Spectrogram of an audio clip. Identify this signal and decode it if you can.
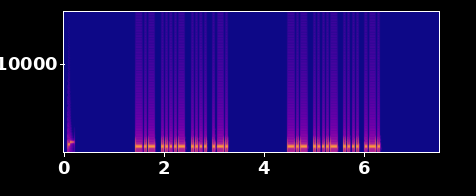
Morse code, heard as a keyed tone, about 28 wpm, 700 Hz. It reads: K4HR K4HR
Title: Easy Call Signs Repeated 2x - 28wpm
